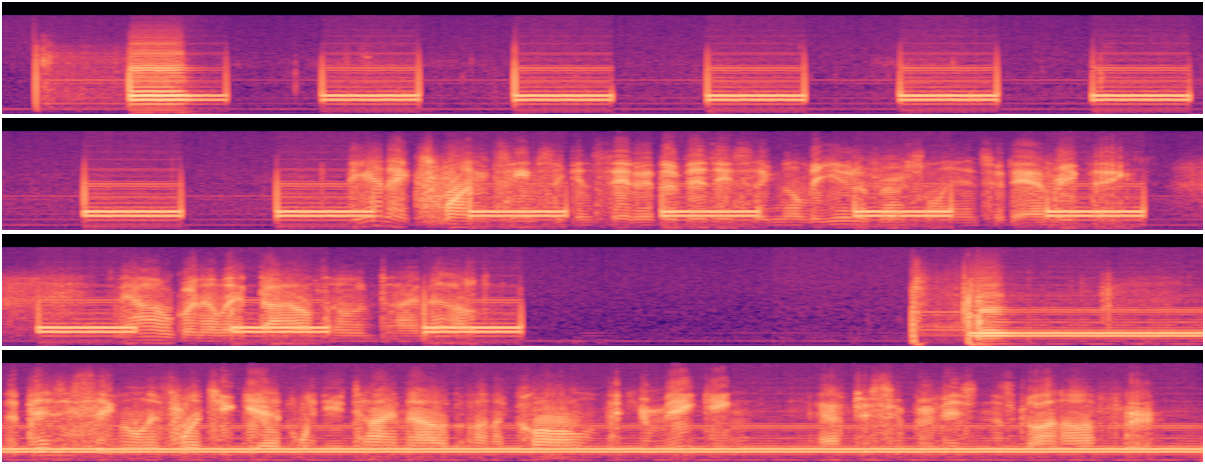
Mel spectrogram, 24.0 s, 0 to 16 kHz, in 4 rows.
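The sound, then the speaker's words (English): Telephone switch tones on a line: an interrupted reorder tone pulses in regular on-off bursts, then a steady tone runs under busier clicking, cuts to brief silence at a hook flash, and a continuous dial tone returns. “might have noticed that while the other NX1 was dialing the first digit, you hear a reorder in the background. Strange phenomenon, but apparently on the first selector, while digits are being dialed, there's a reorder. Now I'm going to flash my hook.”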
